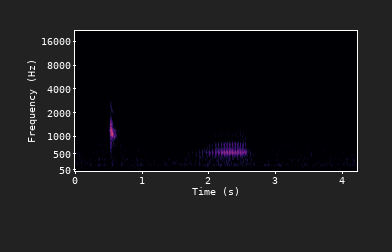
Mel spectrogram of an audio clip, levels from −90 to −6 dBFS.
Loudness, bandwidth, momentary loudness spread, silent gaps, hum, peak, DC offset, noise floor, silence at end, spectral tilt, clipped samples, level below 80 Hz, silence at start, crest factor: -58 LUFS; 9.4 kHz; 12 LU; none; none; -36 dBFS; under 0.1%; -83 dBFS; 1.65 s; -4 dB/octave; under 0.1%; under -90 dBFS; 0.5 s; 28 dB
